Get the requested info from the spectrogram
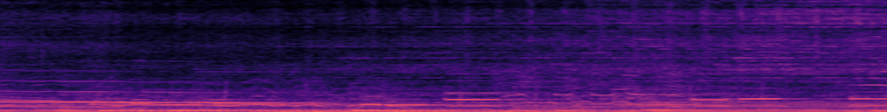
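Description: Live rock band playing an instrumental passage between sung lines: electric guitars with bending, wavering notes over steady bass, keyboard and drums, heard from the audience.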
